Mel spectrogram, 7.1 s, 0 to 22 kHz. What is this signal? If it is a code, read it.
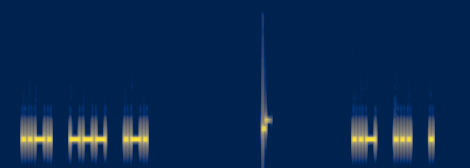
Morse code, heard as a keyed tone, about 25 wpm, spaced as for 18 wpm, 690 Hz. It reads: FOR USE
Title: 2x Character Spacing - Top 100 Words - 25wpm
